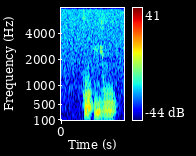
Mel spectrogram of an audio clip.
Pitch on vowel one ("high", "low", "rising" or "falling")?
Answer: low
